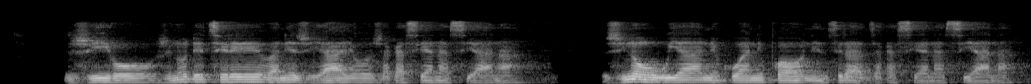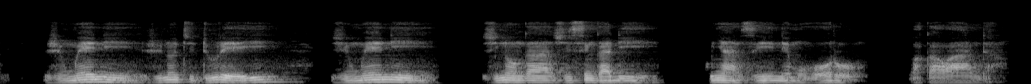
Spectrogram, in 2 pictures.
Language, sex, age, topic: Ndau, male, 36-49, health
